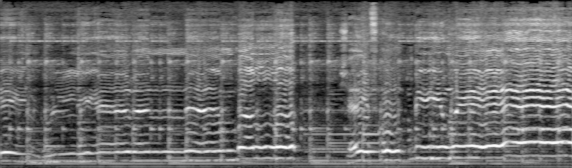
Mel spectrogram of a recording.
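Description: Arabic folk music on the oud: a melody of long held, slightly wavering notes that step up and down in pitch over a steady lower accompaniment.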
